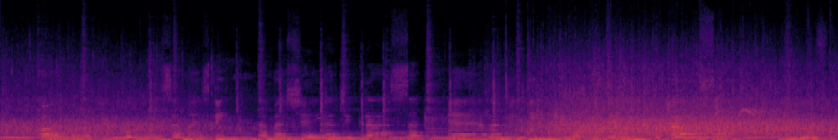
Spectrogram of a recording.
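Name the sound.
concert audience applause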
